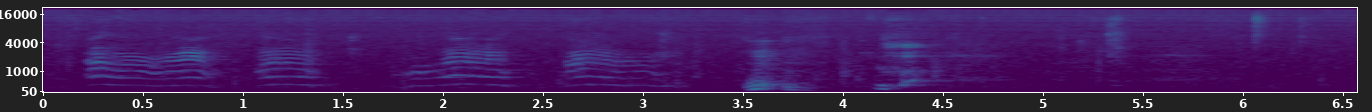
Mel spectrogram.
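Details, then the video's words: Pet cat Rusty Bee getting intense while playing with his string toy, giving four drawn-out wavering meows at steady intervals, then a couple of thumping knocks and faint rustling indoors. "Cat yelling at cat toy"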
